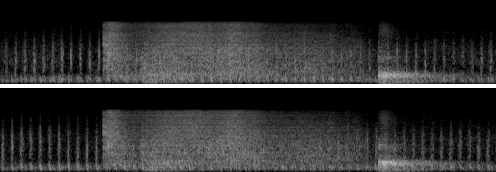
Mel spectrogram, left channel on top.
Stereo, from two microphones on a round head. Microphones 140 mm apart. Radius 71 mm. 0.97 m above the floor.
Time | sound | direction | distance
1.0 | a splash | 20° right (ahead or behind) | 1.8 m
3.8 | a hiss | 20° right (ahead or behind) | 1.2 m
